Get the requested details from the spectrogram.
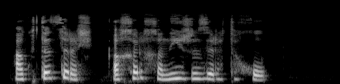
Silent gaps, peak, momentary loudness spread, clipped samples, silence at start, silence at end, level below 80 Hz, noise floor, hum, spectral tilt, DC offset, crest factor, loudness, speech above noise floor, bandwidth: none; 0 dBFS; 8 LU; under 0.1%; 0.15 s; 0.75 s; -66 dBFS; -71 dBFS; none; -3.5 dB/octave; under 0.1%; 20 dB; -19 LUFS; 52 dB; 11.5 kHz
